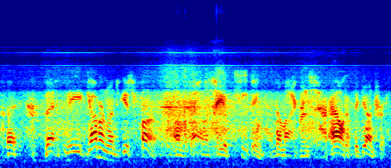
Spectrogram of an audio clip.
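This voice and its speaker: Male radio newsreader, mid-pitched, scripted delivery, very noisy shortwave reception. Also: expressive, brisk. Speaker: radio news presenter. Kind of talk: scripted news reading.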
